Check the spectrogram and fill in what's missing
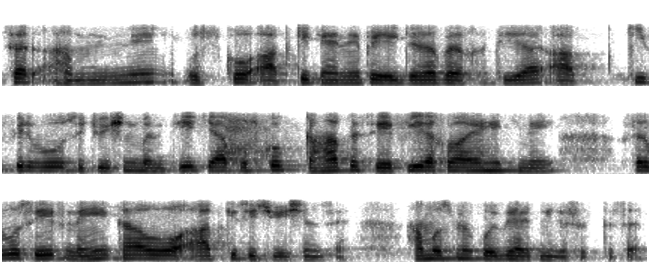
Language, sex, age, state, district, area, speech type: Hindi, male, 30-45, Madhya Pradesh, Jabalpur, urban, conversation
